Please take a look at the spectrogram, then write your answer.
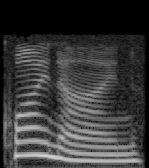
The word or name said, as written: quinine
